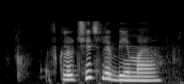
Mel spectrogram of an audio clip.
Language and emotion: Russian, neutral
